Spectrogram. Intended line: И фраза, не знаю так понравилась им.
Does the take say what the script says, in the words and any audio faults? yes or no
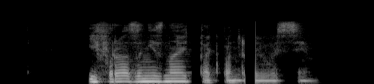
no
